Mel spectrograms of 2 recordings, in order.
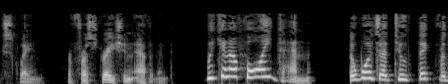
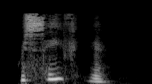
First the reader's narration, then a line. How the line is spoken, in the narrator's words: she said in a small voice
